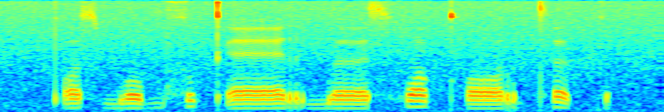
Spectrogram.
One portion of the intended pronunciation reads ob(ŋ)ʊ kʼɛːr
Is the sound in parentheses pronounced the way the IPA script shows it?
no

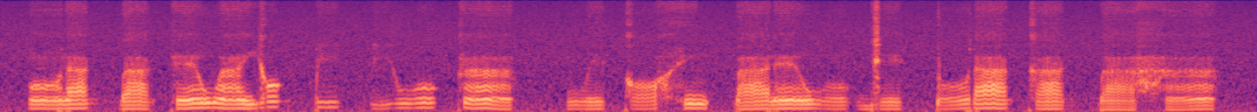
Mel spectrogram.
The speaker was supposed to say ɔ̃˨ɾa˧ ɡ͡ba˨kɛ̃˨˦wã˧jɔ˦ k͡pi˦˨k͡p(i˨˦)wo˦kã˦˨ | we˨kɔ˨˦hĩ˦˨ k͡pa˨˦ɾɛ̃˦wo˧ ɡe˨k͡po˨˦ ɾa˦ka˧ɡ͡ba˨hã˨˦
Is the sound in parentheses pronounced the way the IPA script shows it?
yes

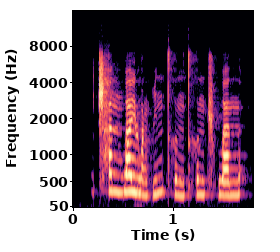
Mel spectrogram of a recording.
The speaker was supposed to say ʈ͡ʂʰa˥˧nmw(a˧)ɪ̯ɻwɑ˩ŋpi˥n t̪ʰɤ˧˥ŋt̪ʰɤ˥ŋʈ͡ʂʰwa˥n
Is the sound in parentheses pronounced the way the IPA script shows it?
no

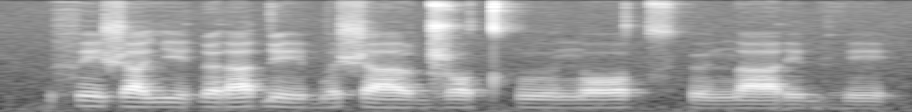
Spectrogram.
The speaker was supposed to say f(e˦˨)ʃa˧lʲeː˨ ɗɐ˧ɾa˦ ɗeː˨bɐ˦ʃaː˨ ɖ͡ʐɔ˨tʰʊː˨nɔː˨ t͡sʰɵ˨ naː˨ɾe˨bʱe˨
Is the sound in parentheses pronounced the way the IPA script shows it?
yes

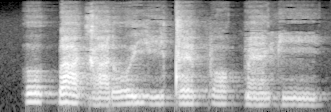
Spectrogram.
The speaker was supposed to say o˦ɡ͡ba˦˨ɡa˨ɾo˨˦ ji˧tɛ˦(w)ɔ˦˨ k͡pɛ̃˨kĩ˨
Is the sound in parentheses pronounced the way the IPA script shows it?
no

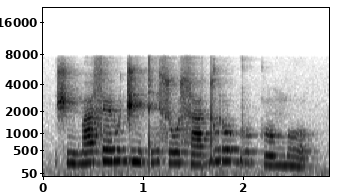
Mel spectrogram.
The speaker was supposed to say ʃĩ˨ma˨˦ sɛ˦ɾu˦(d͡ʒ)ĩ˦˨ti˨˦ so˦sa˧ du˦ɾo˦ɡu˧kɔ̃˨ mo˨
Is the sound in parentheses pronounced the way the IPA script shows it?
yes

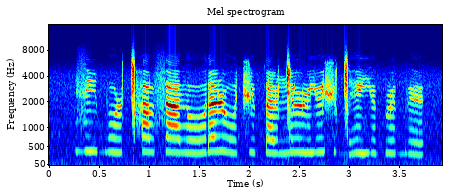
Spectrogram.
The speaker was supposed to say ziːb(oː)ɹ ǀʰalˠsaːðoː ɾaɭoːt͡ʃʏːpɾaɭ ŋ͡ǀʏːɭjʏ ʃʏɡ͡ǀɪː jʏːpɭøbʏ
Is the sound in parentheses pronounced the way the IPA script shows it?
no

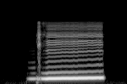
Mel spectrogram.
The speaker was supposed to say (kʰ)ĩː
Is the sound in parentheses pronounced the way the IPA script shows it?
no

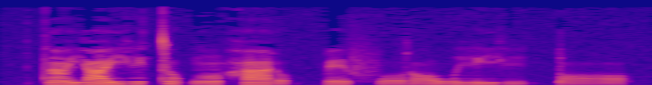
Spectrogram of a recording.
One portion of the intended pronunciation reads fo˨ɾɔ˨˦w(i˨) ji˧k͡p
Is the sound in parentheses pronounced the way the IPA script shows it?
no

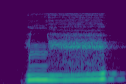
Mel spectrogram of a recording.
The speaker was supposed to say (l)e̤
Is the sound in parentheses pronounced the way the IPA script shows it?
no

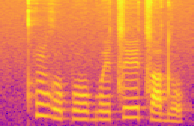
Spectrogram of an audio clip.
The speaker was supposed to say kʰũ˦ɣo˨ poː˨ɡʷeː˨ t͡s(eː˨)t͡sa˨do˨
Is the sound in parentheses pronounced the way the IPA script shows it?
no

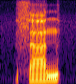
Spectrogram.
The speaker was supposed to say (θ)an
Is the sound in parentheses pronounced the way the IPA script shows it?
yes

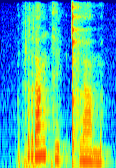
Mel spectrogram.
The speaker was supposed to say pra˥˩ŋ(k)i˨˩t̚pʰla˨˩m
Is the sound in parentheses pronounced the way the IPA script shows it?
yes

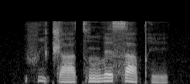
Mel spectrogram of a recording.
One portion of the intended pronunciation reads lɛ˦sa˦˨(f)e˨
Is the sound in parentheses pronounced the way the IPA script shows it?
no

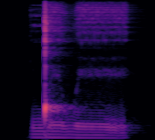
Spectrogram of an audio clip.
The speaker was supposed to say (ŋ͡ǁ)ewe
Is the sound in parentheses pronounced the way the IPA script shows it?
no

